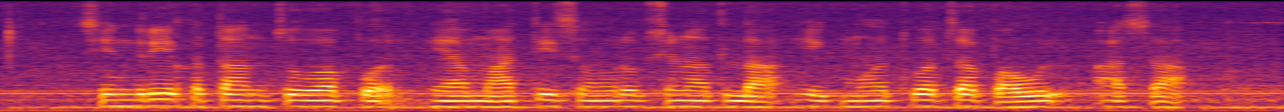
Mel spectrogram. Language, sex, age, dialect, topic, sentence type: Marathi, male, 25-30, Southern Konkan, agriculture, statement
